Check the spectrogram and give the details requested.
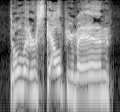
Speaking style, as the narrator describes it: Dave, Doobie Dooley, shrieking

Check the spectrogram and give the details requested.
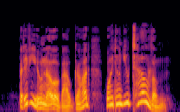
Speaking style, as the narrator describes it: asked the savage indignantly

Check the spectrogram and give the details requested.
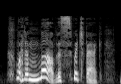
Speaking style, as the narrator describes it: Lenina laughed delightedly

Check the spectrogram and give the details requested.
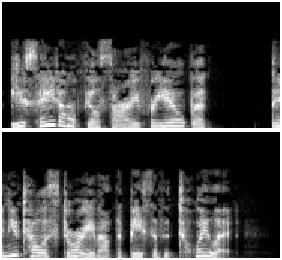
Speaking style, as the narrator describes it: she blurts

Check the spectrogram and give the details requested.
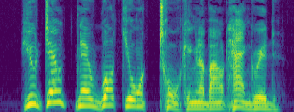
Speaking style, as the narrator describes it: said Fudge sharply

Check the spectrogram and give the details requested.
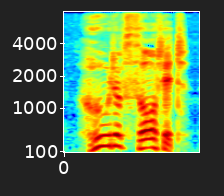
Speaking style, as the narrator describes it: Frodo exclaimed

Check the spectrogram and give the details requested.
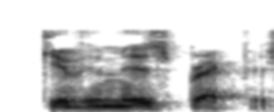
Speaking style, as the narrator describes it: she said

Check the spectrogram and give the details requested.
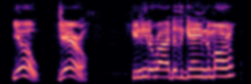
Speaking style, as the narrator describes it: Andy yelled across the gym

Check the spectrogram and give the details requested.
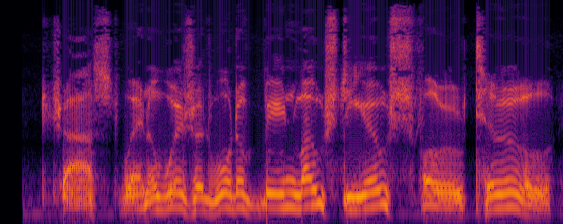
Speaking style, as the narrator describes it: groaned Dory and Nori

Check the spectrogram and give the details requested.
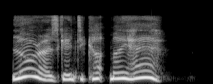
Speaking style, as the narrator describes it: I blurted out

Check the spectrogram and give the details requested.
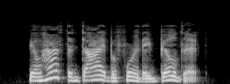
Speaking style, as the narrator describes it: said

